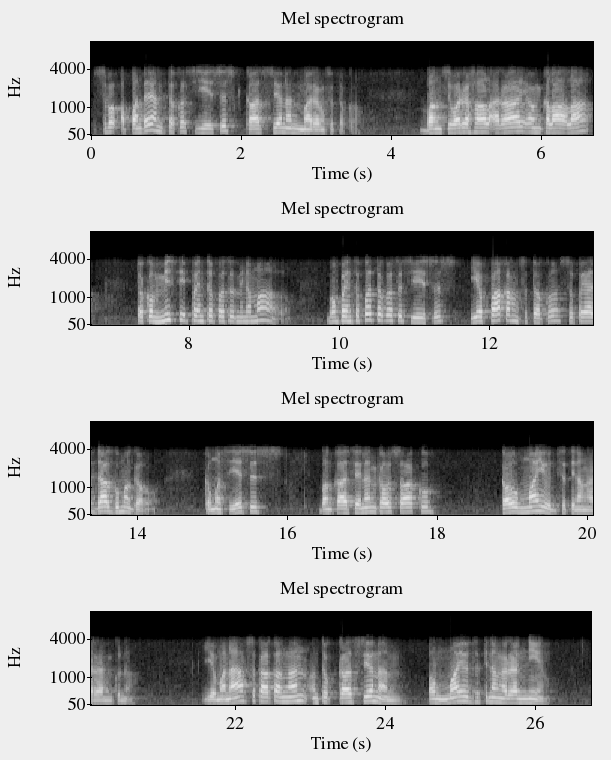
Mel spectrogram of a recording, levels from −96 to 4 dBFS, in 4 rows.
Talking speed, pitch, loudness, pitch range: 125 wpm, 160 Hz, -17 LUFS, 135-175 Hz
